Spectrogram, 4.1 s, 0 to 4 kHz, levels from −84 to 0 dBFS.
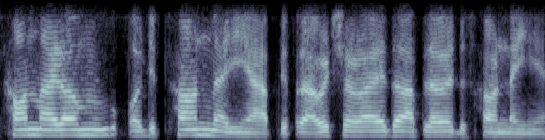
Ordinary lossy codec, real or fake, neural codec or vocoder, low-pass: Opus, 16 kbps; fake; codec, 24 kHz, 0.9 kbps, WavTokenizer, medium speech release version 1; 3.6 kHz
